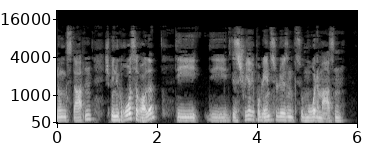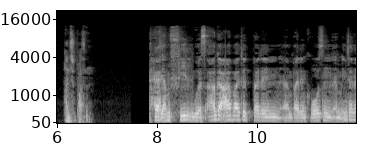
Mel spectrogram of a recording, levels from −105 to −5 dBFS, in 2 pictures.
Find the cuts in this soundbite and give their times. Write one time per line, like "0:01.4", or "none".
0:02.3
0:03.4
0:04.7
0:08.0
0:08.7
